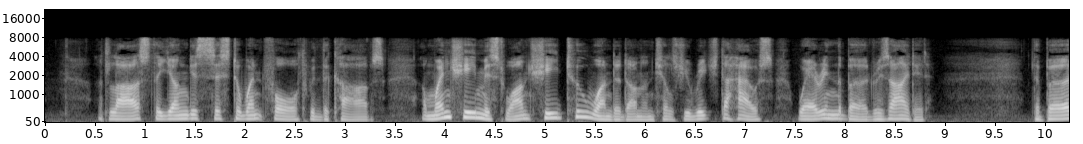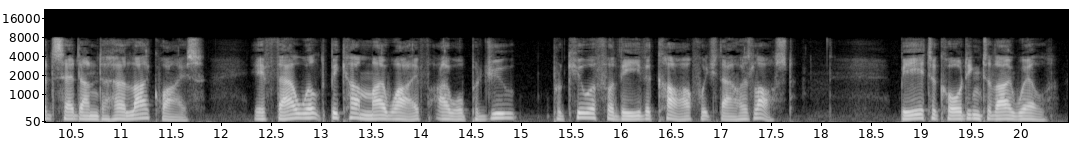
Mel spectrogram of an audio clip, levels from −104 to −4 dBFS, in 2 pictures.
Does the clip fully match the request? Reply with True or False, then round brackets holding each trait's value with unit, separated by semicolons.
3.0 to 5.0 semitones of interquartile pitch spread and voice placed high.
False (3.6 semitones; 120 Hz)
